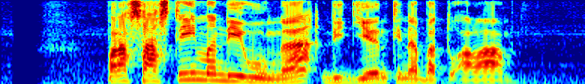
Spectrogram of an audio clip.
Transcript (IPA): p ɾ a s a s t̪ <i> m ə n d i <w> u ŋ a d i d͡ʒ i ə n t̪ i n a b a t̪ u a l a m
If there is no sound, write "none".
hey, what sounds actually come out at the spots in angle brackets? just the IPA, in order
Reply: i, w

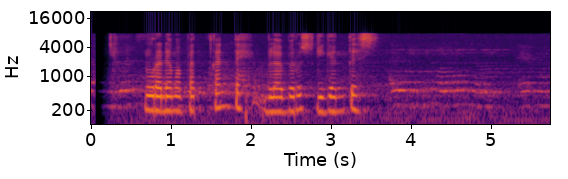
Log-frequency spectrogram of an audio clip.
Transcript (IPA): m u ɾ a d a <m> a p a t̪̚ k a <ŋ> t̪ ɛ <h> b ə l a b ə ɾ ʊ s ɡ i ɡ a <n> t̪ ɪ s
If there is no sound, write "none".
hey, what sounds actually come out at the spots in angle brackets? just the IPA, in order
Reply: m, n, h, n

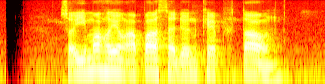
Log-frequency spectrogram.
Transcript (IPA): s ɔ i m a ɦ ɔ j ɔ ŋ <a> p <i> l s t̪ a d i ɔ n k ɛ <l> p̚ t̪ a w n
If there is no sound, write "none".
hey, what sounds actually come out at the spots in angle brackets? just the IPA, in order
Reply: a, a, none

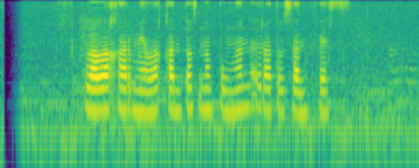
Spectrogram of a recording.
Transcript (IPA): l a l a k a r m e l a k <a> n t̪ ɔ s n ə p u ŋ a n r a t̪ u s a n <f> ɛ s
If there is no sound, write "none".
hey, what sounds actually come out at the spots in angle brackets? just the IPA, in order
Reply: a, f

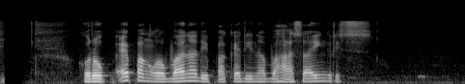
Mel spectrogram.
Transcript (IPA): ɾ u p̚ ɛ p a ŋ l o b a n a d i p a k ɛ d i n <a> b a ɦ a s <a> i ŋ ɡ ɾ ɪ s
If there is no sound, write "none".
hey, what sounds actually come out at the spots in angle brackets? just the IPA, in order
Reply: a, a

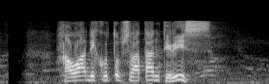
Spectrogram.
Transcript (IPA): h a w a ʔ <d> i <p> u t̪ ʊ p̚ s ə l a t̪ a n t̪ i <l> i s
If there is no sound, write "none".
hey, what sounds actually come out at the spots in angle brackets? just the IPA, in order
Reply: d, k, ɾ

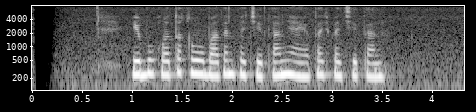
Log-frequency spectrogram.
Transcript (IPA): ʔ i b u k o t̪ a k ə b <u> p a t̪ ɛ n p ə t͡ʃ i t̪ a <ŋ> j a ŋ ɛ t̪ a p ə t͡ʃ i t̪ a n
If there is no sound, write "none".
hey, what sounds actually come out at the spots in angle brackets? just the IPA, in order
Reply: u, n

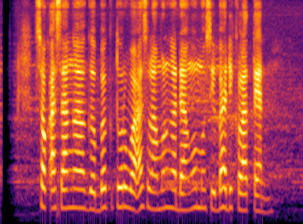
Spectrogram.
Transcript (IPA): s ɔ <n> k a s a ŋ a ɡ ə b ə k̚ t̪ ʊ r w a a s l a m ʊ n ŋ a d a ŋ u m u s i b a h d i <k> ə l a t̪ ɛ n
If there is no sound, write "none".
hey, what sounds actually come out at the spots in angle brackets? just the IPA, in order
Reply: none, k

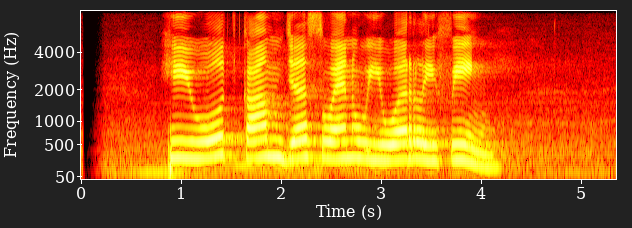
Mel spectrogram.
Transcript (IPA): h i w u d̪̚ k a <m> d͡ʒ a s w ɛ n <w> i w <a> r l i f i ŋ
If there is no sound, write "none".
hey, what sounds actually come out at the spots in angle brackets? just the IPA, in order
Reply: m, w, ə

